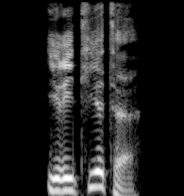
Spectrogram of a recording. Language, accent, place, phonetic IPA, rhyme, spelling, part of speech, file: German, Germany, Berlin, [ɪʁiˈtiːɐ̯tə], -iːɐ̯tə, irritierte, adjective / verb, De-irritierte.ogg
- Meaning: inflection of irritieren: 1. first/third-person singular preterite 2. first/third-person singular subjunctive II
